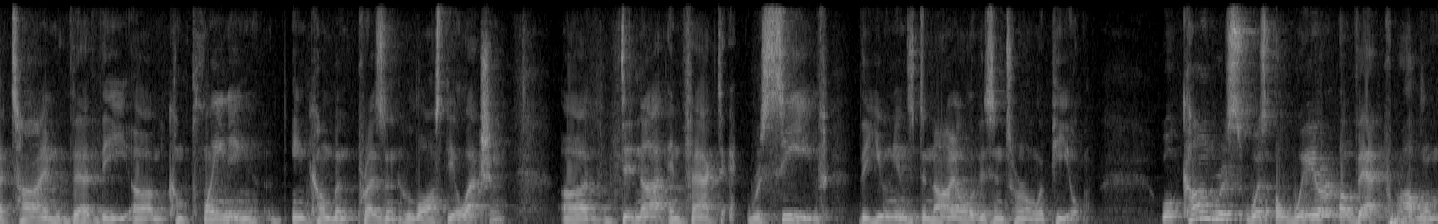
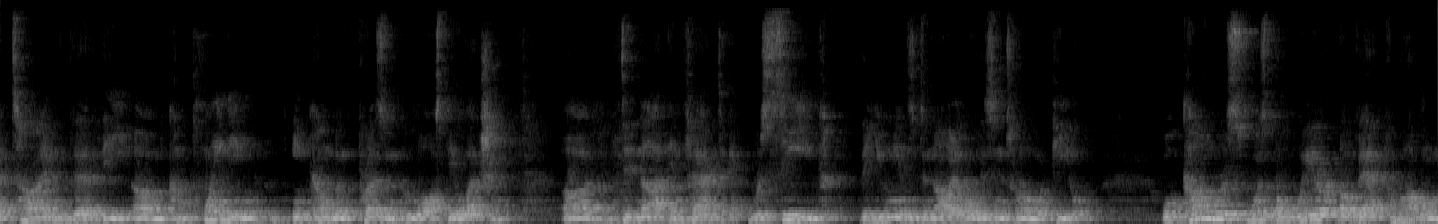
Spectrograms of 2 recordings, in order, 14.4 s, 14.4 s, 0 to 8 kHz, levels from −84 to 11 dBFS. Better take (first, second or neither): first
